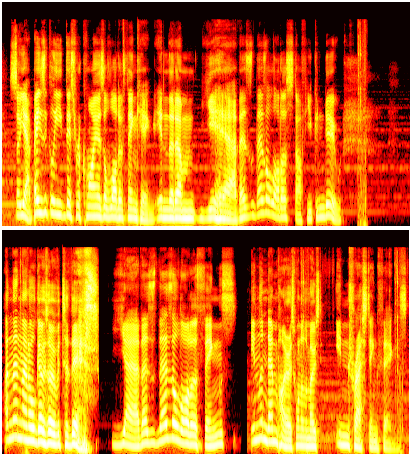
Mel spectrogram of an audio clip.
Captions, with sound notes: So basically this requires a lot of thinking in that, erm, Yeahhhh, there's- there's a lot of stuff you can do [deep breath] And then that all goes over to this [breathy laugh] Yeahhh, there's a lot of things. Inland Empire is one of the most interesting things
